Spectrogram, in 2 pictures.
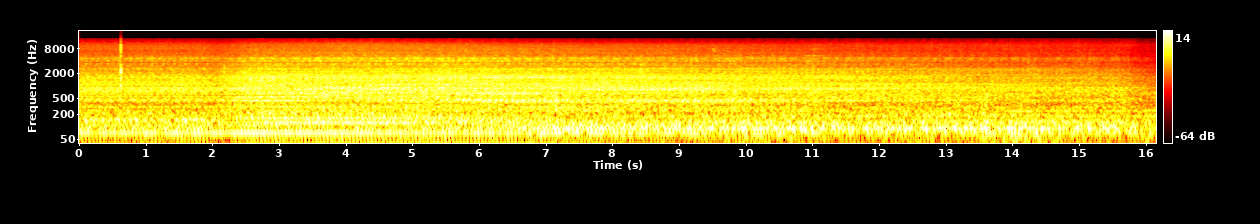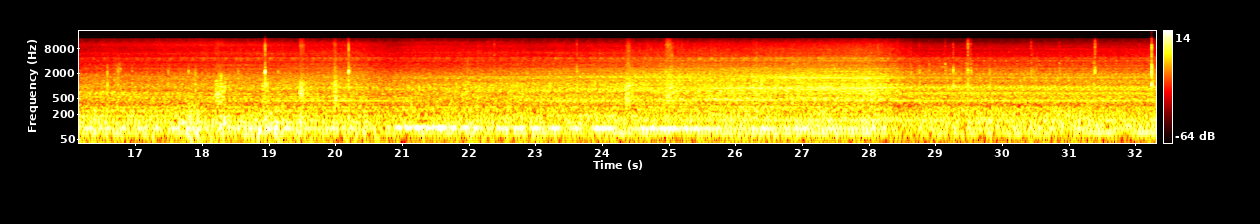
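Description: Peterbilt 337 medium-duty diesel truck idling steadily, with a low hum throughout. The sound gets louder for several seconds early on, then settles lower after a cut, with a few faint clicks.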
